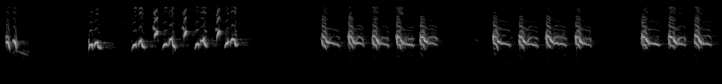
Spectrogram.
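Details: Song of a northern mockingbird in North America: bursts of rapid, sharp chirps grouped into repeated phrases, each group of four to five notes separated by short gaps.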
